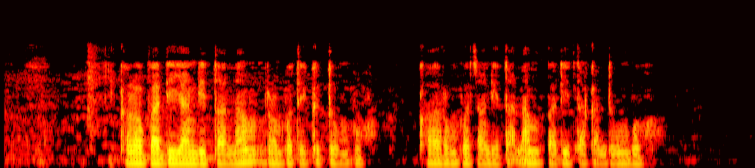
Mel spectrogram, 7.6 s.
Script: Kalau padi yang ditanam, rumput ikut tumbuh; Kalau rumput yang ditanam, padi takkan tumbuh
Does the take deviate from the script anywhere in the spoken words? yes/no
no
